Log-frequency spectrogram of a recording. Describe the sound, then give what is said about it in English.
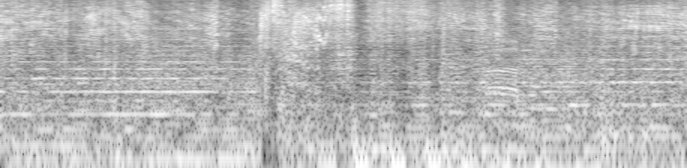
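Fireworks explode in a loud, dense burst over swelling music at the opening of the Tyvon collection, followed by a continuous crackling, booming barrage that fills the whole scene. “A bunch of kind of like stuff and fireworks and stuff.”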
